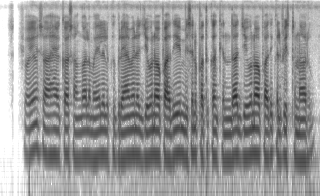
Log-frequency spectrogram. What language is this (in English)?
Telugu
